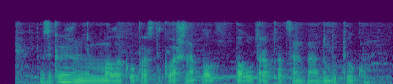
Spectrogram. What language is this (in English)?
Russian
